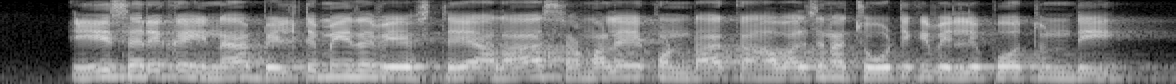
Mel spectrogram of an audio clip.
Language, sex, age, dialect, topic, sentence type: Telugu, male, 18-24, Utterandhra, agriculture, statement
